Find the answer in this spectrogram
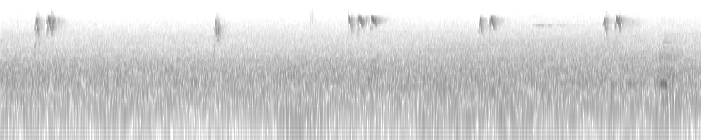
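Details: Hungry fledgling blackbird following its mother, loudly squeaking demands: short high squeaks in pairs, roughly every two seconds, over a steady background hiss.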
